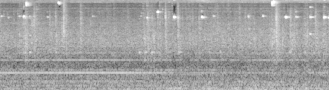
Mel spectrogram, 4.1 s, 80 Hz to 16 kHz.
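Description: Steady low rumble of a train pushing a 1934 Russell snow plow through snow, heard from inside the cab, with a faint steady whine over it.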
